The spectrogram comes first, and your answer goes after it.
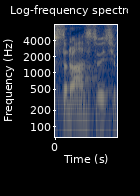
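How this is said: The full greeting is said in an open, warm way. The greeter is sincerely and nobly polite. "вот открыто"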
